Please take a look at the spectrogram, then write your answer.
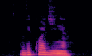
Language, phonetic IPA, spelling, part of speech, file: Polish, [ˌvɨkwaˈd͡ʑĩna], wykładzina, noun, LL-Q809 (pol)-wykładzina.wav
